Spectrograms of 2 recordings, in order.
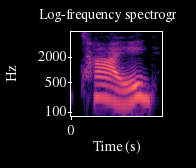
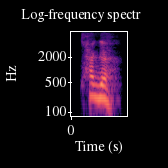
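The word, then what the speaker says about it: Tadhg: But things like the name Taig is spelled Tadgh. Like, how would you say that in English? Like Tagga.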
